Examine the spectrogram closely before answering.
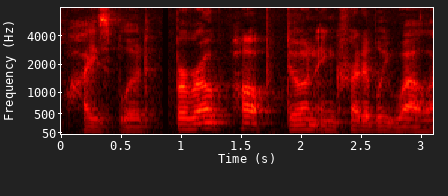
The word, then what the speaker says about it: Weyes Blood: did, but at least I now know it's Weyes Blood.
